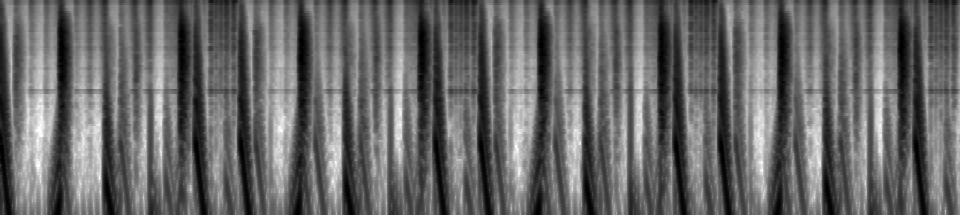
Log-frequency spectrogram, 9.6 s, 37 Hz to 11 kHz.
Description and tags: Drums loop Massive Groove 100BPM-01
loop, groove, massive, drums, 100bpm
